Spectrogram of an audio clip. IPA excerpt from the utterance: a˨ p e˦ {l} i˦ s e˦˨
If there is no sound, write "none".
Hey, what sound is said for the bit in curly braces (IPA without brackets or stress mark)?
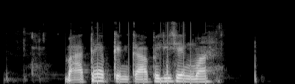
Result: l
